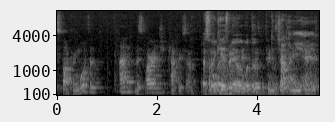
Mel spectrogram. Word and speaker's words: Capri Sun: You're putting the emphasis on the completely wrong part of the word.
